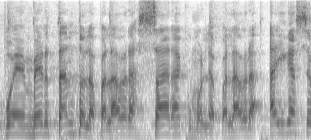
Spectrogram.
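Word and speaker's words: Zara: El dueño de Sarah.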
